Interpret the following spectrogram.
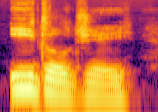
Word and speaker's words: Edalji: the edelge case and we now know it's uh pronounced edelge as a result of a letter that that george wrote that that that's included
